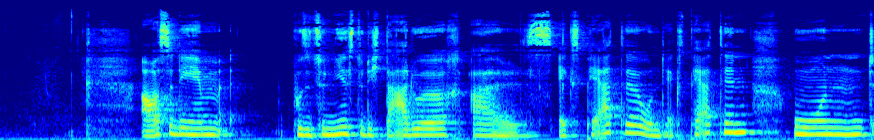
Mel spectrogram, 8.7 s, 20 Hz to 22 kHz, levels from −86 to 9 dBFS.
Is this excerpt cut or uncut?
uncut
